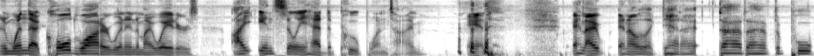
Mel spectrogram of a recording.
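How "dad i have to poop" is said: put-on child's voice. Retelling what they said to their dad out in the water, in a little kid voice. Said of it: "Why is there a little kid voice?".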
